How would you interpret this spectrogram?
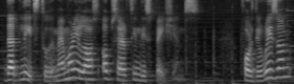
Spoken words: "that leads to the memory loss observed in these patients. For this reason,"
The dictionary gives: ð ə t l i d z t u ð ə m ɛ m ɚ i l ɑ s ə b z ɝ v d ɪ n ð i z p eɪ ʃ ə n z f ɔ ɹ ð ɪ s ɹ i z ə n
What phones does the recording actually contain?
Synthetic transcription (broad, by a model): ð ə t l i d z t u ð ə m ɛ m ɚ i l ɑ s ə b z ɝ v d ɪ n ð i s p eɪ ʃ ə n s f ɔ ɹ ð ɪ ɹ i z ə n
